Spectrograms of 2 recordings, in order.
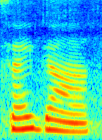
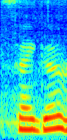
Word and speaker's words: Sega: Mystic said the change in Sega is correct way according to the Japanese. Yeah. Yeah, they do say it that way. It's just the way their phonetic alphabet works. But it goes against everything I know. Sega Sega Sega Master System Sega Master. It just doesn't sound right. Doesn't roll off the tongue the way it should.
